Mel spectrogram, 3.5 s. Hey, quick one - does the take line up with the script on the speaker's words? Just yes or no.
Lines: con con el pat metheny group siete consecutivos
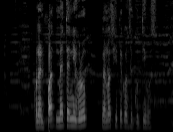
no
